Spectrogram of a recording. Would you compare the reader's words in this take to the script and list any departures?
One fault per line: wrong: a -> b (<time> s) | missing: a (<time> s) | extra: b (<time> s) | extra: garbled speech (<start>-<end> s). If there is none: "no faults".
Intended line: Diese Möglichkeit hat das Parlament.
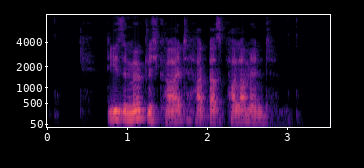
no faults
